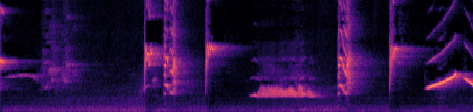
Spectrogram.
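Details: Wild-caught Oriental magpie-robin (kacer) with a rich song full of varied fill-in phrases, used to prompt other birds to sing: separated bursts of high sharp notes, a buzzy middle phrase and a final rising whistle, with faint background murmur.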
